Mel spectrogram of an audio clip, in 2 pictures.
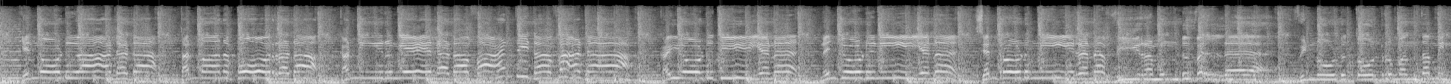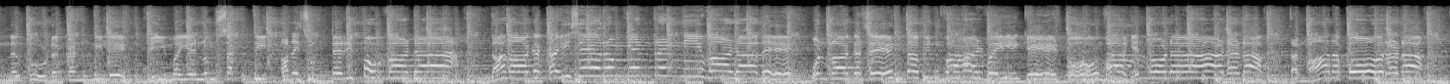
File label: Tamil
